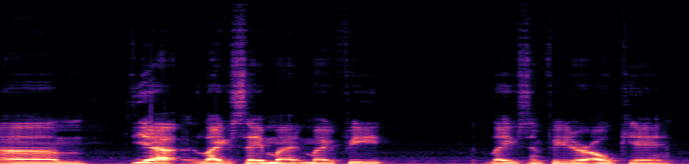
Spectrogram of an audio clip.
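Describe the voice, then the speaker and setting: A man's fairly low voice with ordinary pitch variation and a very slow pace, with noticeable background noise and audible room echo. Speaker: video blogger with ALS. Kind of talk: personal health update vlog.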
